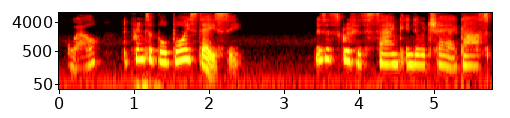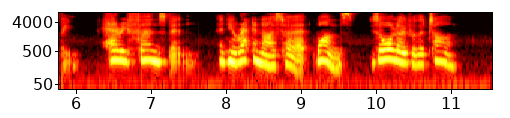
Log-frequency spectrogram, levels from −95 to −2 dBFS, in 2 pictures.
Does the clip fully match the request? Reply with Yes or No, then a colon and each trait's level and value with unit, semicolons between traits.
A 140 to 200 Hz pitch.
No: high, 240 Hz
